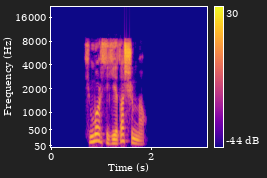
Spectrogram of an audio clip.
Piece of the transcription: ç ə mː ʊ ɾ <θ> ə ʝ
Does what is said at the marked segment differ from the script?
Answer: no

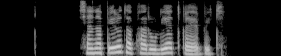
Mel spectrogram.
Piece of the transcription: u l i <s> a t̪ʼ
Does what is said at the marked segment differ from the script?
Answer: yes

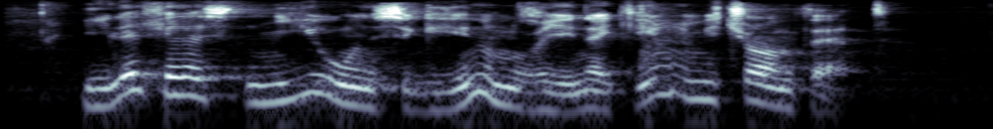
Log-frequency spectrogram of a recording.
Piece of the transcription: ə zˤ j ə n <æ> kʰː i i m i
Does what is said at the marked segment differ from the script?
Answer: no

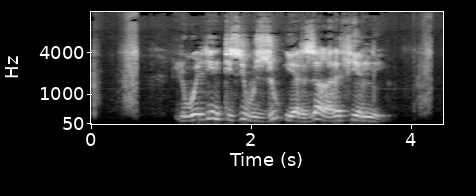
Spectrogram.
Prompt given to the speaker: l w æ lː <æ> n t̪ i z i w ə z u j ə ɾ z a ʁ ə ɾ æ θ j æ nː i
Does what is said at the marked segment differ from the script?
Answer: yes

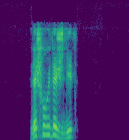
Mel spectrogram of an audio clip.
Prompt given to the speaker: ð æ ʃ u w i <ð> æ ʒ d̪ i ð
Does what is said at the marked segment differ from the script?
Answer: no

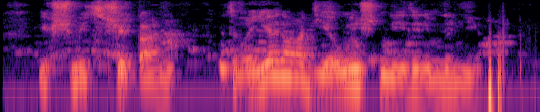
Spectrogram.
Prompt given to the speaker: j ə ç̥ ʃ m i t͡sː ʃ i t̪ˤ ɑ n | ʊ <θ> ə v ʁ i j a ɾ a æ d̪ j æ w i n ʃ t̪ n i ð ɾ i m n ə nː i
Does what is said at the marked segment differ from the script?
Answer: no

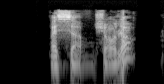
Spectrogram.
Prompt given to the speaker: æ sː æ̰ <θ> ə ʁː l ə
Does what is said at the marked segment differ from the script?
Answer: yes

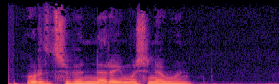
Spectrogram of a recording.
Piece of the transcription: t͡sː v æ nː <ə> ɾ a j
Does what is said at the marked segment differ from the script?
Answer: yes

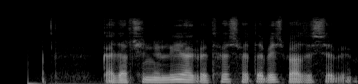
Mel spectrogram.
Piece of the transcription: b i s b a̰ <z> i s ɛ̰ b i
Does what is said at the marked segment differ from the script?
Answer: no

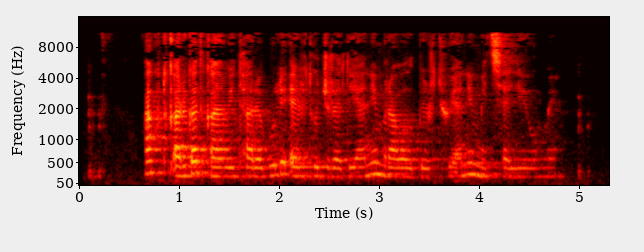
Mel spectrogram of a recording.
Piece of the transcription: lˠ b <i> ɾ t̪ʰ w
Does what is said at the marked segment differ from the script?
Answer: no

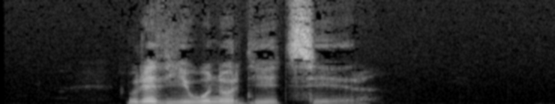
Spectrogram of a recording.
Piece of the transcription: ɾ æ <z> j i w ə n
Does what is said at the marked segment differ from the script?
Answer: yes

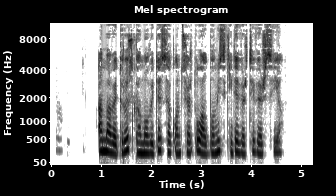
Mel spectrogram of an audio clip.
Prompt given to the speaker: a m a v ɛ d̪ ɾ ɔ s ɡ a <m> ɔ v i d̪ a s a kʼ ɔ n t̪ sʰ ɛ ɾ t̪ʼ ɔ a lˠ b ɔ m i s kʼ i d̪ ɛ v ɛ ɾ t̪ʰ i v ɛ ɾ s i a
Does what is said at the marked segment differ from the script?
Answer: no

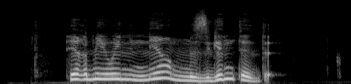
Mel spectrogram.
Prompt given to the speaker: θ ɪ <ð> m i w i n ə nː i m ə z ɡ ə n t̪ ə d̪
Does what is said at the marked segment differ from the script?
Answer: yes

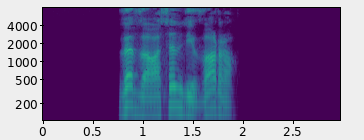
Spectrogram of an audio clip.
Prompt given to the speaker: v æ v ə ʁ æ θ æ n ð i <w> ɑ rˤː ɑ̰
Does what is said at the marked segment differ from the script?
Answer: yes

